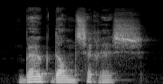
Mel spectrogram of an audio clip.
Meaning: female belly dancer
- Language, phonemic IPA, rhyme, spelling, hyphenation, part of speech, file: Dutch, /ˈbœy̯k.dɑn.səˌrɛs/, -ɛs, buikdanseres, buik‧dan‧se‧res, noun, Nl-buikdanseres.ogg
